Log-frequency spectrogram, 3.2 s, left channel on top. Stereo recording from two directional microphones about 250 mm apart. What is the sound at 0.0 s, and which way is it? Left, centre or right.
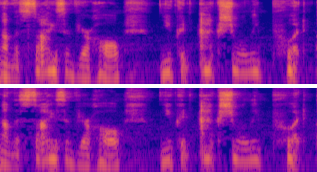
Speech, left.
